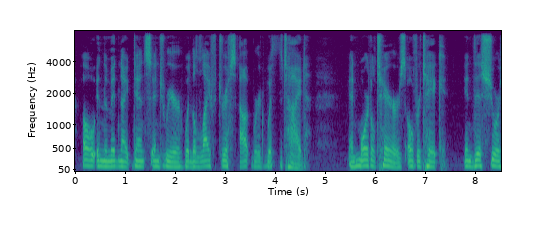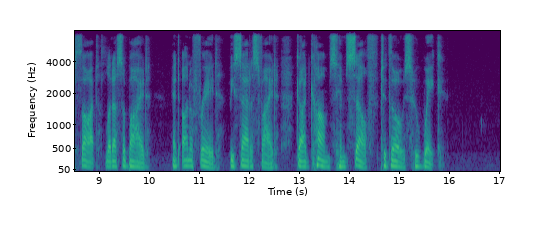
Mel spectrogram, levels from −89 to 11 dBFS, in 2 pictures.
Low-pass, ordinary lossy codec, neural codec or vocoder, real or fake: 7.2 kHz; Opus, 64 kbps; none; real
